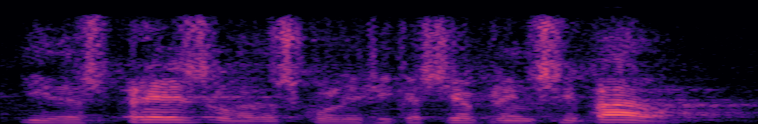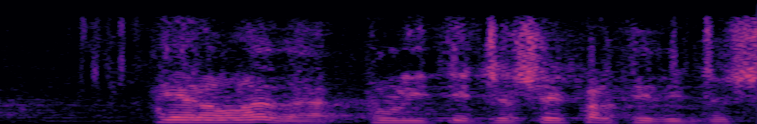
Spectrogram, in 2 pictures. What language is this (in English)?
Catalan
